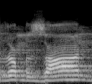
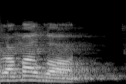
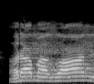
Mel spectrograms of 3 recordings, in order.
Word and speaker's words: رمضان: سب سے پہلے تو اس کا تلفظ دیکھ لیجئے، رمضان نہیں ہے، لفظ رمضان نہیں ہے، لفظ ہے رمضان، میم پر زبر ہے، رمضان یہ غلط ہے، رمضان لفظ ہے۔ اس کے معنی ہے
